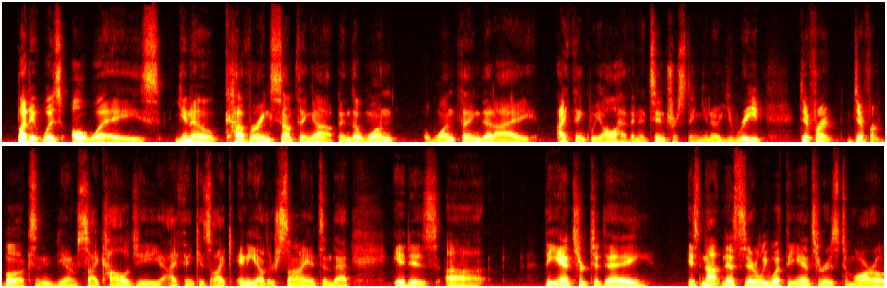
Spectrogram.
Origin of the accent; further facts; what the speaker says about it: Dallas, Texas, United States; I grew up here in Dallas for the most part, upper middle class, went to Richardson High School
